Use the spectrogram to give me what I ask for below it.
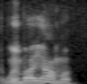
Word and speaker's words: Wembanyama: Wembanyama. It's not hard. Wembanyama.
